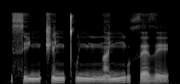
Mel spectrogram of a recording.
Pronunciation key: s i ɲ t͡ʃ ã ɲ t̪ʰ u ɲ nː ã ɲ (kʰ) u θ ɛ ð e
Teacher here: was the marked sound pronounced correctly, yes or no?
no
